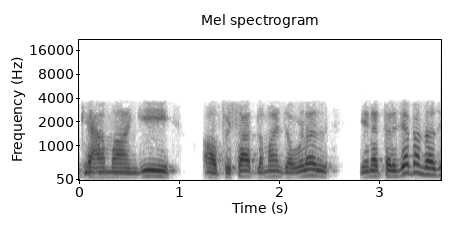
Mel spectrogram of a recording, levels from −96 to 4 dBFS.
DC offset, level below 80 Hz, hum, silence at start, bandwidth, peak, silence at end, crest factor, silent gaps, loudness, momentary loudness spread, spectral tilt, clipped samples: under 0.1%; -74 dBFS; none; 0.05 s; 3.7 kHz; -8 dBFS; 0 s; 16 dB; none; -24 LUFS; 6 LU; -2 dB/octave; under 0.1%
